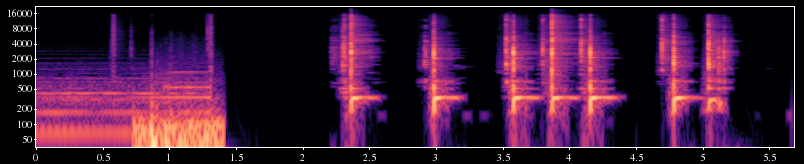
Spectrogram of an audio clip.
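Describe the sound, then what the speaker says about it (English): A plastic bottle cap is twisted and fails to close, giving a string of sharp plastic clicks and snaps in irregular bursts, close and fairly loud. A brief hum of other sound comes before it. "That was the sound of my bottle refusing to close over and over again."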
